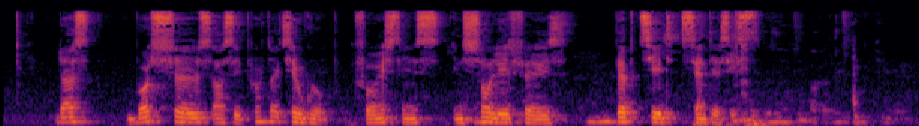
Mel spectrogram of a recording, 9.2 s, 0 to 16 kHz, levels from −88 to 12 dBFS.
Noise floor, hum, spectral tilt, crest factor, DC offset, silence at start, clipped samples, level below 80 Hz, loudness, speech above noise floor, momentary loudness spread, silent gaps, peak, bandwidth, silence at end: -53 dBFS; none; -3.5 dB/octave; 20 dB; under 0.1%; 0.55 s; under 0.1%; -48 dBFS; -22 LUFS; 29 dB; 18 LU; none; -6 dBFS; 12 kHz; 0.3 s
